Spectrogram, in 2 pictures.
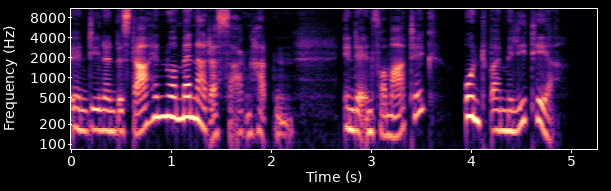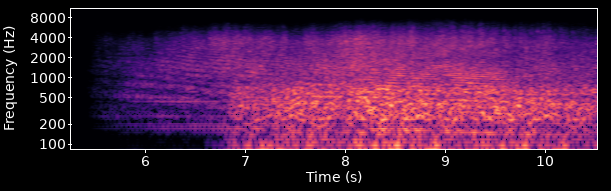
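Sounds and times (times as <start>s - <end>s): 
speech: 0.0s - 5.0s
Japanese propeller warplanes roaring overhead bombing warships at Pearl Harbor Hawaii: 5.5s - 10.5s.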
